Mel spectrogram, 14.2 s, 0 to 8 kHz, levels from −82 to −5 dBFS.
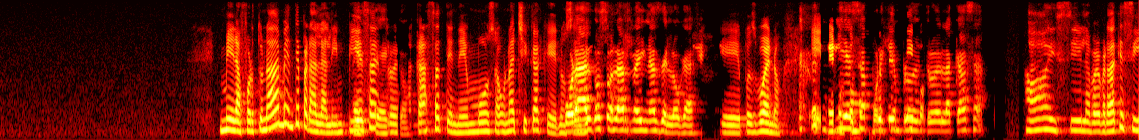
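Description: From 4.71 to 5.36 s, 7.36 to 7.76 s, 8.11 to 9.08 s and 10.27 to 11.59 s the speech drops away in chunks, likely speech suppressed in double talk, with the canceller muting the talker along with the echo. Waveforms show gaps falling roughly 40 dB; spectrograms show the harmonics vanishing.

At 12.28 to 12.59 s the room sound is briefly pulled down, background gated by the echo canceller while the far end played. The level falls by about 32 dB, a flat trough in the waveform and a blank band across the spectrogram before the noise floor returns.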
